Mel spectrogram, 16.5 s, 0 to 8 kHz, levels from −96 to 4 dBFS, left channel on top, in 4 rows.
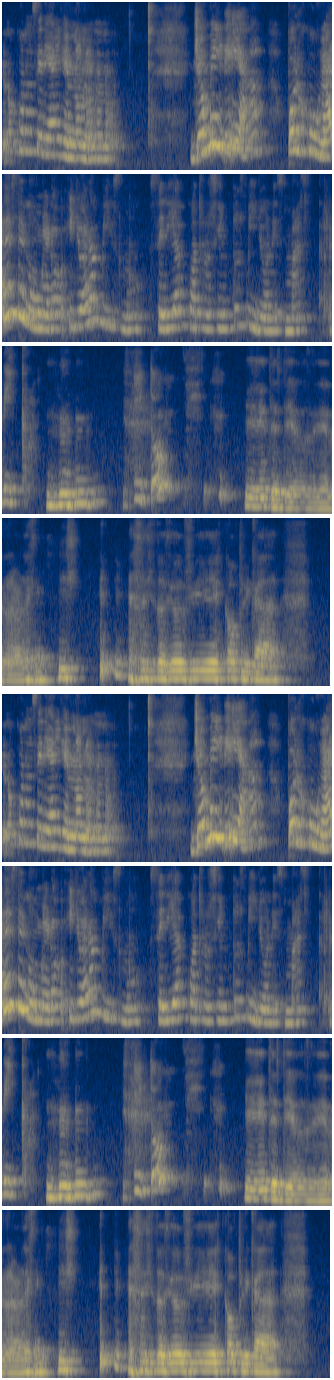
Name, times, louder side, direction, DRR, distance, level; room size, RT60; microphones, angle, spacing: voice 1, 0.0-1.4 1.9-3.3 3.6-8.7 9.9-11.1, right 2 dB, 10° right, 1 dB, 0.9 m, -30 dB
voice 2, 8.8-9.5 9.8-9.9 11.3-13.3 13.8-16.2, right 2 dB, 65° right, 4 dB, 0.7 m, -26 dB
4.7 x 3.1 x 2.7 m, 0.39 s
head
